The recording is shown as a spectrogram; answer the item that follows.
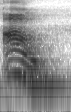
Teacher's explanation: Look at this ow. It is moving from central open position to back half close position.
